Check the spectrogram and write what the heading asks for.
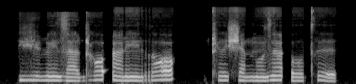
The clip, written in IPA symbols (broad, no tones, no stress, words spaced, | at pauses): vʲeɳẽzaɖʱɔ ʔãɾẽrɔ | ʈʰɘʃan̪õzã ʔot̪ʰɘ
